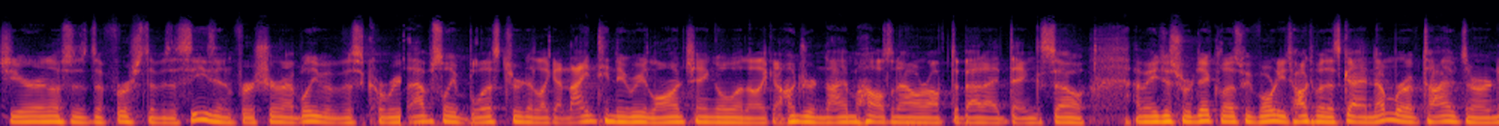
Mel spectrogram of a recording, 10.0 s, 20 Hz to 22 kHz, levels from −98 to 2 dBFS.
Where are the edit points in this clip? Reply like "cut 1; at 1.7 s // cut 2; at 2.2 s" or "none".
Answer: cut 1; at 2.7 s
